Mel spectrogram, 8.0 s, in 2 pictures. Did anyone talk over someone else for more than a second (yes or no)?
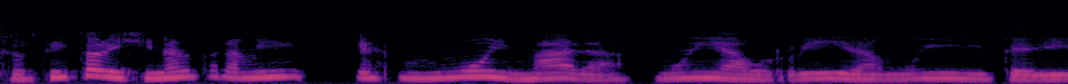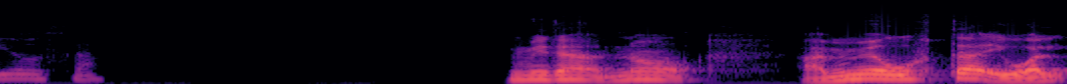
no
